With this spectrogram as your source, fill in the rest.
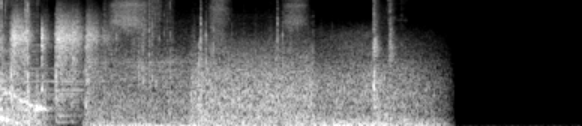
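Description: A stapler clicks as a poster is stapled up.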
